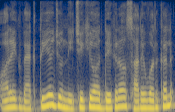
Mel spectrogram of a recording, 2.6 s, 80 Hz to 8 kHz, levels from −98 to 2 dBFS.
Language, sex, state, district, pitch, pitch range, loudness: Hindi, male, Delhi, New Delhi, 165 Hz, 155-185 Hz, -14 LUFS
